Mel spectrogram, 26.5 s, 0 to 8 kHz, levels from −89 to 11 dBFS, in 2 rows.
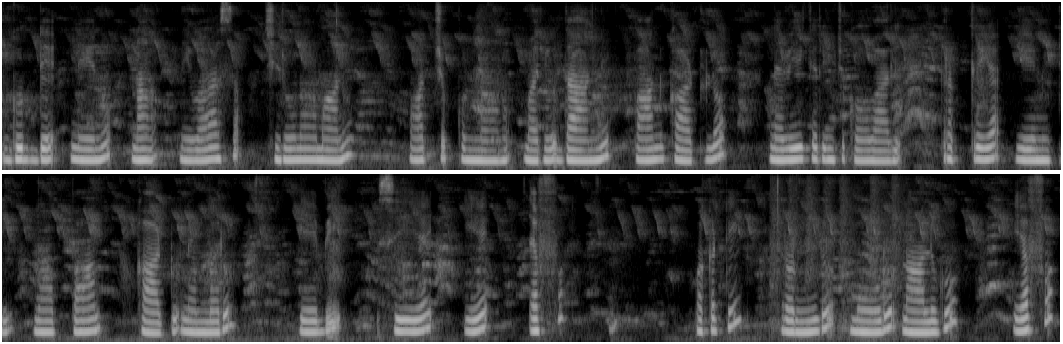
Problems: constant background noise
